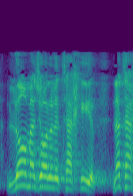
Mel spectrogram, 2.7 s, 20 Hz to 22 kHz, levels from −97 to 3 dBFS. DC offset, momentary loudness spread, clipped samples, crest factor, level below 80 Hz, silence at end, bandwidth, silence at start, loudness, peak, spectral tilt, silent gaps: under 0.1%; 5 LU; under 0.1%; 14 dB; -78 dBFS; 0 s; 7.6 kHz; 0.15 s; -20 LUFS; -6 dBFS; -3 dB/octave; none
